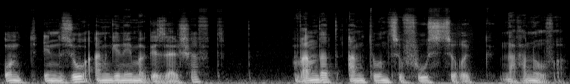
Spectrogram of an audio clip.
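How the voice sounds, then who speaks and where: Low-voiced man, sardonic radio essayist. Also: lively intonation, normal speed, darkish tone. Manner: sardonic, pointed commentary. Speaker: radio essay narrator, commentator. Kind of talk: scripted literary radio essay.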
